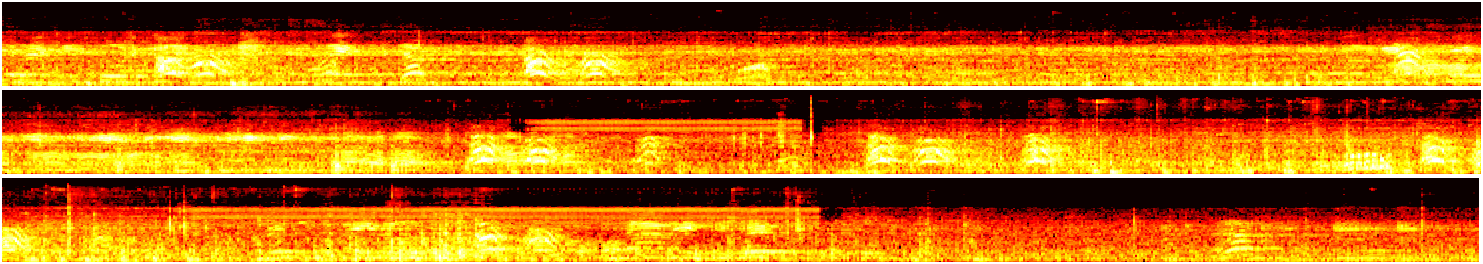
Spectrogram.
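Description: Short, sharp shouts and calls from the crew of a four-horse carriage team and from spectators as the team races past, over the general noise of an outdoor crowd.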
